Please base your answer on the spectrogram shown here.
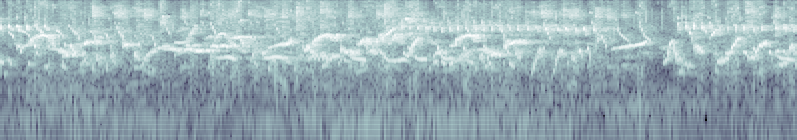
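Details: White-rumped shama (murai batu) in full song, used as night-time therapy to raise breeding condition of caged birds: a dense, continuous run of varied whistles, slurs and rapid trills, loud and rich, with hardly a pause.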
